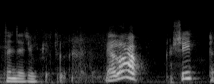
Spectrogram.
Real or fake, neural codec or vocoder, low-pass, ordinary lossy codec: fake; codec, 32 kHz, 1.9 kbps, SNAC; 14.4 kHz; none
